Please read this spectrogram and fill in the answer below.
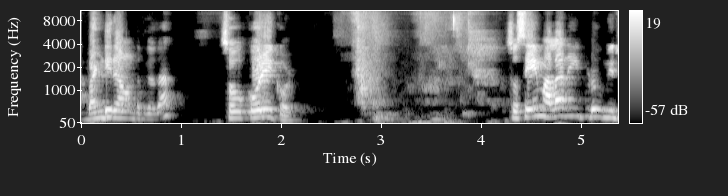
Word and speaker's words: Kozhikode: It is pronounced with Ra. Bandira untadi kada. So Kozhikode.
